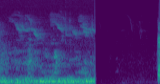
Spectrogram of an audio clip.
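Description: A chicken clucking in the background over a steady low hum, cut off abruptly just over a second in, followed by dead silence.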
